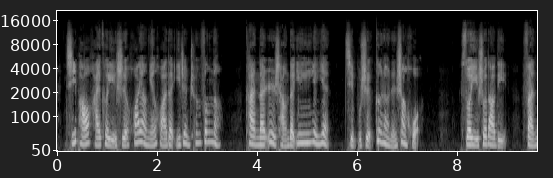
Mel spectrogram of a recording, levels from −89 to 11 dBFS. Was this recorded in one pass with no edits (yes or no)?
yes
